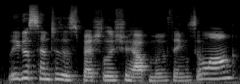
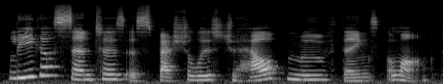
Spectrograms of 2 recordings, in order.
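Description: First: Brisk, connected read; fast model sentence for learners; quicker repeat. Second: Measured, carefully articulated read; deliberate teacher's model. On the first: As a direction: say it at natural speed in one flow. Teacher repeats at quicker pace. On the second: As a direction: give each word room for learners. Teacher models sentence slowly first. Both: Shown as a demonstration.

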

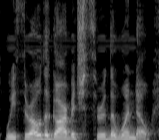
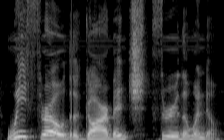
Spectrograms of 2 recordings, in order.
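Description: First: Said in the usual way. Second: Careful, drawn-out English for learners; slow model sentence. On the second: Shown as a demonstration. Teacher modelling a sentence for learners, slow and careful. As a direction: model it slowly, word by word.

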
